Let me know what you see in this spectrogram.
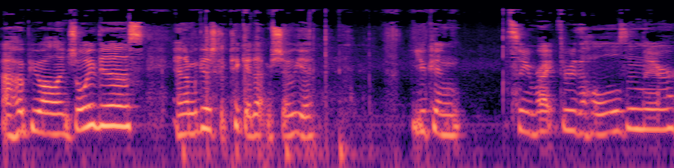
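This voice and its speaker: Delivered at a moderate pace with long, frequent pauses, the voice has a dark, mellow tone and fairly even intonation. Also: woman, fairly high pitch for a woman. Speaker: sewing instructor. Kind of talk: tutorial.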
